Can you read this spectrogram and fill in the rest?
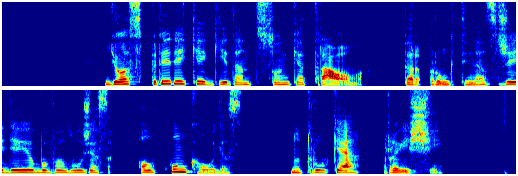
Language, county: Lithuanian, Klaipėda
